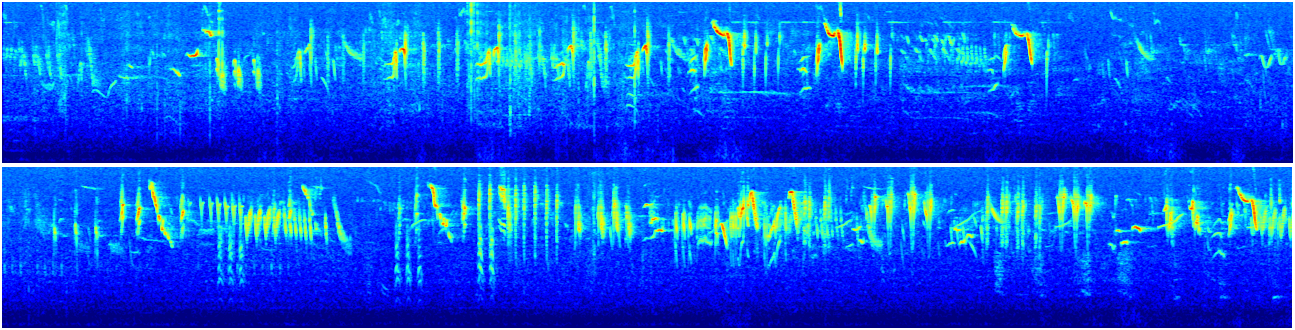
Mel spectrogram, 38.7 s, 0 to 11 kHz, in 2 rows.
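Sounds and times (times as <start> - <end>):
Blyth's reed warbler singing: 0.0 - 38.7.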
